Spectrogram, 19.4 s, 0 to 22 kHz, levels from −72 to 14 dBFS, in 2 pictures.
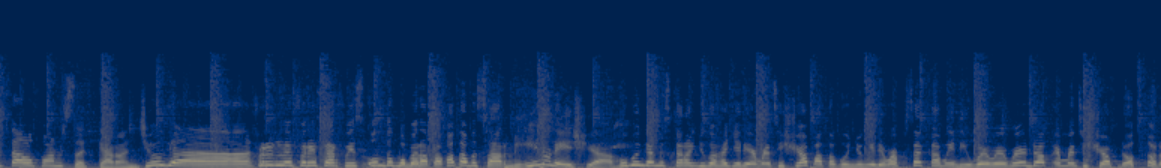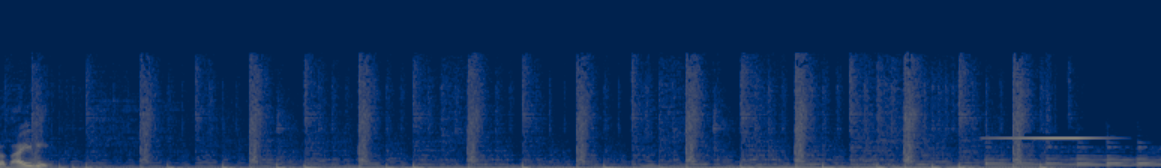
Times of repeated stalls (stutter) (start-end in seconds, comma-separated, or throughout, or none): none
